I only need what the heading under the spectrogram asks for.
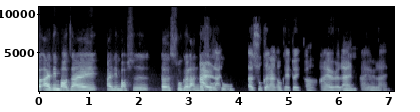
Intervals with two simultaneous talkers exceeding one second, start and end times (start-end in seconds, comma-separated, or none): none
